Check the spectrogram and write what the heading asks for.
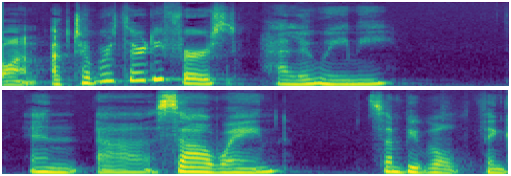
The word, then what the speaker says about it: Samhain: So on October 31st, Halloweeny and Samhain. Some people think it's pronounced Samhain, but it is Samhain.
